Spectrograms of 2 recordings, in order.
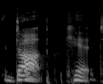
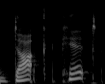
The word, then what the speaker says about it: Dopp kit: DOPP, dopp kit. Yeah. Did you know I thought it was a dock kit? I've always said dock kit.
